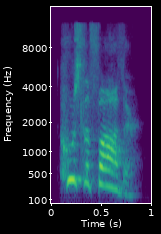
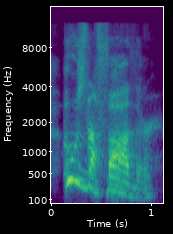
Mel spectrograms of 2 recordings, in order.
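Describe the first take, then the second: First: High, loud shriek; mom's shriek. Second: Dad's bellow. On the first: Mother shrieking at her daughter over the phone. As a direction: shriek it as an accusation. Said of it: "my mom shrieks". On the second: Father bellowing at his pregnant daughter over the phone. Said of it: "my dad bellows". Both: Retold or imitated.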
